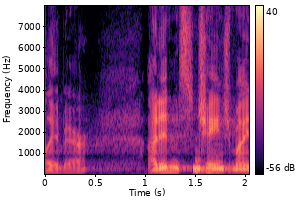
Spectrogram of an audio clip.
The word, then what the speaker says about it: Hebert: Stephen Colbert, spelled like Colbert, but people say Colbert, the Colbert Report. Like, oh yeah, cool, all right. So yeah, Kyle Hebert.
